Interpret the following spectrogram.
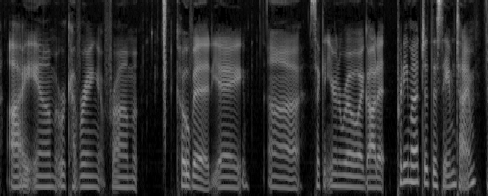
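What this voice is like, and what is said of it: Stuffy, congested voice. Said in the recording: “Excuse my voice ... my voice might sound a little bit stuffy and strange to you”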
